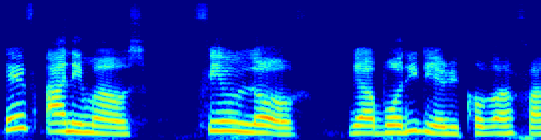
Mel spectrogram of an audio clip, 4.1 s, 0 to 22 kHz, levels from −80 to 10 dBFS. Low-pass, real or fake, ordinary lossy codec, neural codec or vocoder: 19.8 kHz; fake; none; codec, 44.1 kHz, 2.6 kbps, DAC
